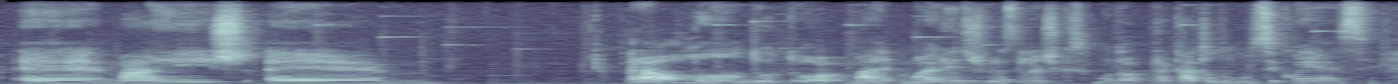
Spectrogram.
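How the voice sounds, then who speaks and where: A woman's voice: mid-range voice, steady tone, unhurried. A young woman from Brazil chatting casually to camera, answering viewers' questions and thinking aloud with frequent restarts. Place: indoor room in Orlando under bright lights. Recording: echoey room, voice a bit far from the mic, faint music behind.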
